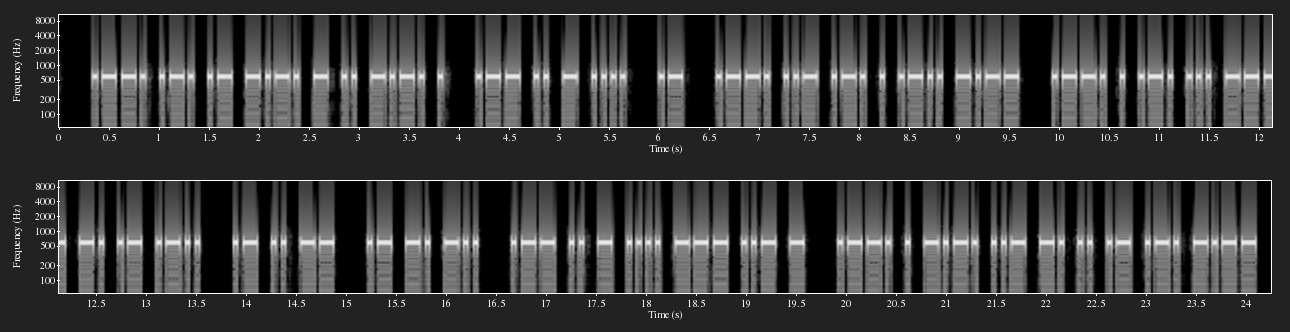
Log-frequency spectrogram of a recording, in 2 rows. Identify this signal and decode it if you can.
Morse code, heard as a keyed tone, about 25 wpm, 600 Hz. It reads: PRACTICE WITH A PURELY PERSONAL AIM AND WITHOUT PECUNIARY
